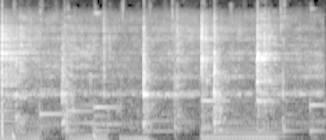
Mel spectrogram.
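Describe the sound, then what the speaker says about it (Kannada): Green peas and tomatoes sizzle in hot oil for tomato bath while a spoon scrapes and knocks against the pan in quick, uneven strokes, loud and close with no talking. "ಬಟಾಣಿಯನ್ನು ಸಹ ಇದೇ ಸಮಯದಲ್ಲಿ ಹಾಕಿ ಅದು ಎಣ್ಣೆಯಲ್ಲಿ ಸ್ವಲ್ಪ ಮಗ್ಗಬೇಕು"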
